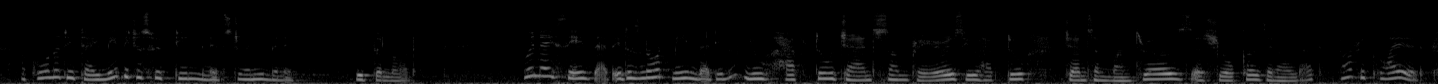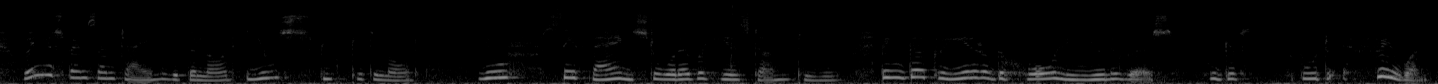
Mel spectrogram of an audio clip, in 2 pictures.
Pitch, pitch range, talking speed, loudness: 245 Hz, 215-280 Hz, 160 wpm, -42 LUFS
